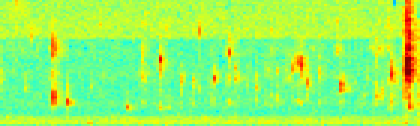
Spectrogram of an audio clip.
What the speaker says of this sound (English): Pouring the water in.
